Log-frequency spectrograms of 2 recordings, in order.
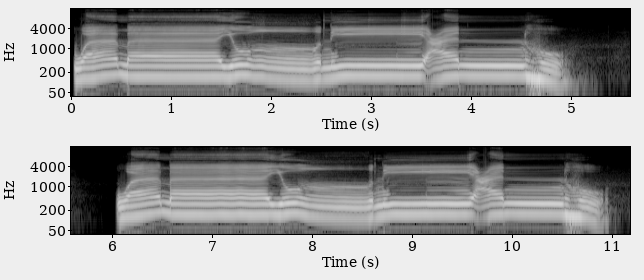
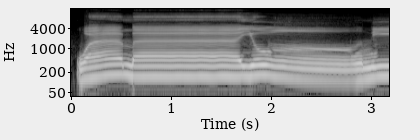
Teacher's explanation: bunyi vokal tambahan berupa e-nya itu udah enggak ada. Kalau ada bunyi tambahan berupa e di ujung pelafalan gin sukun, maka itu pasti di ee pasti dia memantul.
